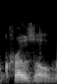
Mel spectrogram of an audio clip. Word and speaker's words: Krozel: Saturday, August slash October 9th by Joe Krozel, rhymes with puzzle.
